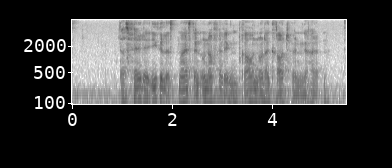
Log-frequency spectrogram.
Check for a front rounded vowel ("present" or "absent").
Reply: present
